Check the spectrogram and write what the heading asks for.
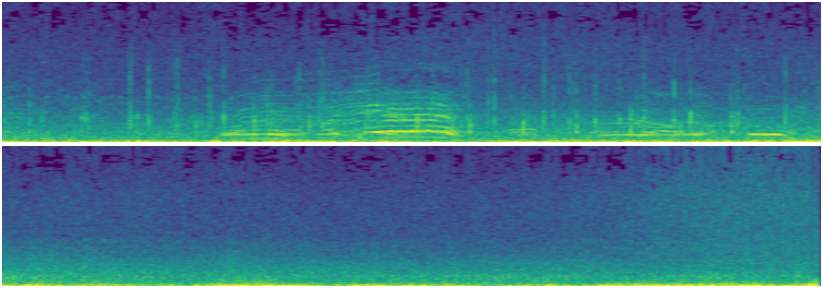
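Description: Wind buffeting the microphone, a steady low rumble, with loud shouts from players on the football pitch between about one and four seconds in.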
